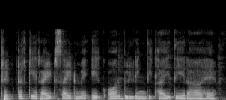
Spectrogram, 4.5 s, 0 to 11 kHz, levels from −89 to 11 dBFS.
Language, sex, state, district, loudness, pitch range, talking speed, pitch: Hindi, female, Jharkhand, Deoghar, -21 LUFS, 175-195 Hz, 160 wpm, 185 Hz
